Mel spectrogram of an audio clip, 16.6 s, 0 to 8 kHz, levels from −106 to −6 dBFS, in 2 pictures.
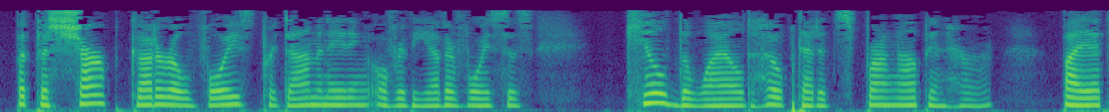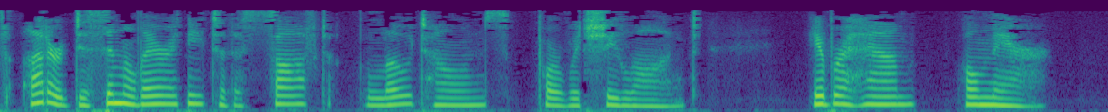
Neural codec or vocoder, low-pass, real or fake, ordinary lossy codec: autoencoder, 48 kHz, 32 numbers a frame, DAC-VAE, trained on Japanese speech; 7.2 kHz; fake; MP3, 24 kbps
